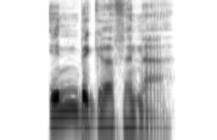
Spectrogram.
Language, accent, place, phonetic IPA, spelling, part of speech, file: German, Germany, Berlin, [ˈɪnbəˌɡʁɪfənɐ], inbegriffener, adjective, De-inbegriffener.ogg
- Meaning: inflection of inbegriffen: 1. strong/mixed nominative masculine singular 2. strong genitive/dative feminine singular 3. strong genitive plural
